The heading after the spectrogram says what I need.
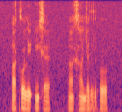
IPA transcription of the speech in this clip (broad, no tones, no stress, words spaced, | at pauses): akoli ʔĩxɛ | ãxãjɛrʔo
